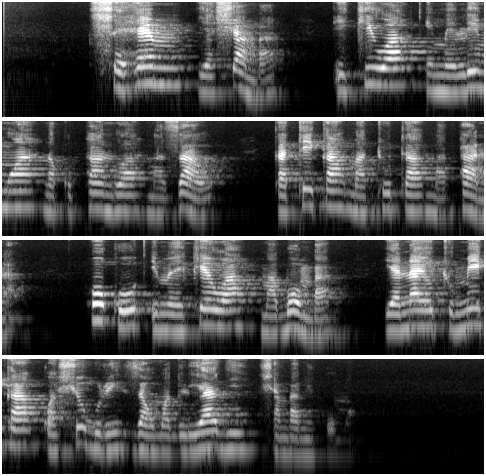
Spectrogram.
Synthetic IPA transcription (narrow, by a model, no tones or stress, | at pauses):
sɛɦɛmujaʃamba | ikʰiwaimɛlimwanakupandwamazaɔ | katikamatutamapana̰ | hukuimɛwɛkʰɛwamaɓɔmba | janajɔtumikakwaʃuɠuɾizaumwaɠiliaʄiʃambanihumɔ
